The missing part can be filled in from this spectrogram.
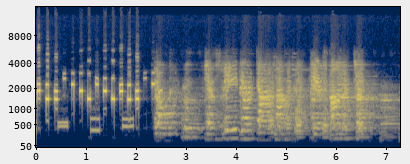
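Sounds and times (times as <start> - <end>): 
radio network's electronic beacon tone of short synthetic beeps: 0.0 - 2.4
speech: 4.1 - 6.7.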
